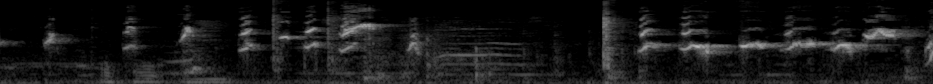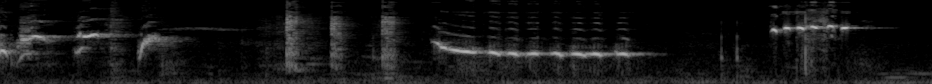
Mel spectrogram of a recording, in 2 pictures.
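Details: Energetic white-rumped shama song meant to make other birds sing: scattered chirps and trills, a warbled run, then a long smoothly falling whistle and a short high rapid trill at the end.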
